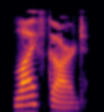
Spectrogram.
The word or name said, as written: lifeguard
